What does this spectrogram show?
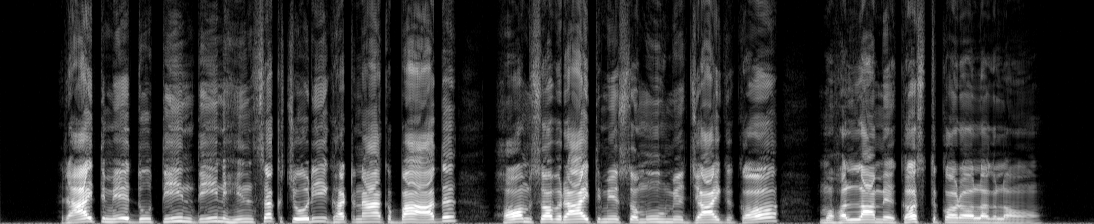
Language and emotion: Maithili, fearful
